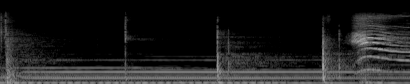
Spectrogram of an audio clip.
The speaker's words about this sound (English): I stepped on my cat's tail. That's strange. I didn't see any cat. There isn't any. Just a tail.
